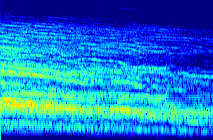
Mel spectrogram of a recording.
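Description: Audio sting for the production company's logo: a held chord of many pitched tones, sliding gently downward and fading out.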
